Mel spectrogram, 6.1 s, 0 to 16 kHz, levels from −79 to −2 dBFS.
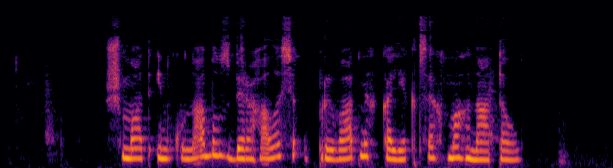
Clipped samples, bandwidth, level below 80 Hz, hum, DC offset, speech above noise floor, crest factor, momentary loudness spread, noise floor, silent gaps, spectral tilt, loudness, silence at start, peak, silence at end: under 0.1%; 11 kHz; -66 dBFS; none; under 0.1%; 43 dB; 16 dB; 7 LU; -68 dBFS; none; -6 dB/octave; -26 LUFS; 1.05 s; -10 dBFS; 0.95 s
